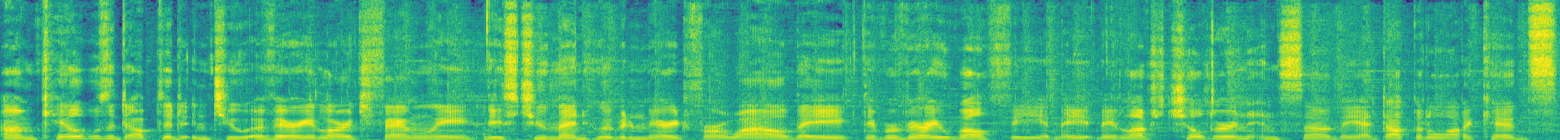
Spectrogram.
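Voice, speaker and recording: This woman talks at a very fast pace with hardly any pauses, her pitch fairly low and her intonation fairly even. Noticeable background noise runs underneath. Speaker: tabletop role-player and artist. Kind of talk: casual talk to camera.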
